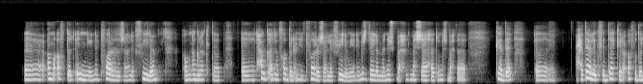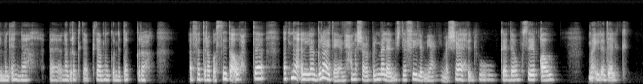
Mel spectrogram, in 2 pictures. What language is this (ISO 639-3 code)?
ayl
